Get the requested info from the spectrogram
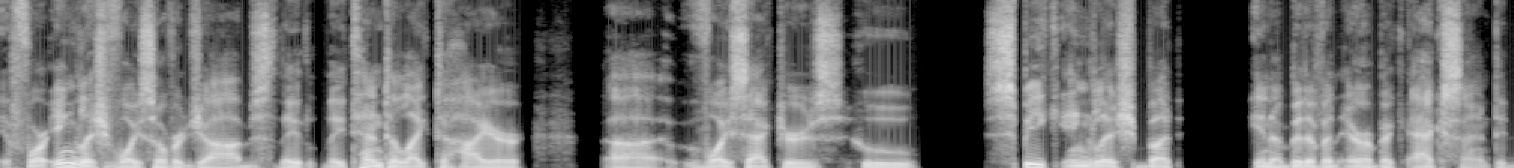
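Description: A man's voice: sits low, no room sound, clean studio sound. A man hosting an interview, asking conversational, probing questions. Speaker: interview host. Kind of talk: podcast interview.

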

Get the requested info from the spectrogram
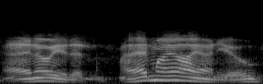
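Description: A man's voice: medium pitch, sing-song, moderate pace, lightly acted. An American actor playing a suspicious, sarcastic beat policeman in a radio comedy, curt and scolding. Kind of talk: 1950s radio comedy acting. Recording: muffled, noisy old radio recording.

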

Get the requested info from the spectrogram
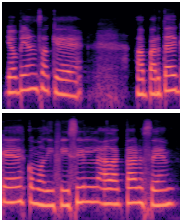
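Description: A young woman telling funny anecdotes in a relaxed group chat, amused at herself. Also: fairly high pitch, slow pace, clean tone. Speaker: podcast guest, student.

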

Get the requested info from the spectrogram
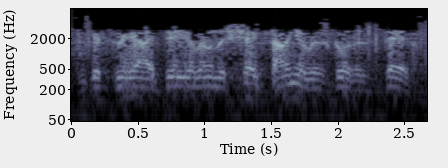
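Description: A man acting a hard-bitten, impatient gangster in old radio drama, gruffly barking slangy orders. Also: fairly low pitch, little pitch movement, very fast, close to an everyday voice. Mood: hard, commanding. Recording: scratchy, noisy, narrow-band old radio recording.

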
